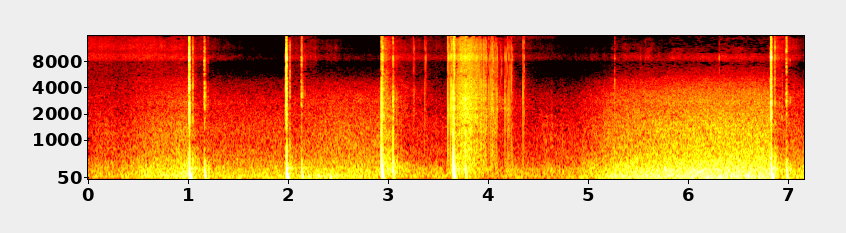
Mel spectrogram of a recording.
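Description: Fireworks bang sharply overhead, one after another.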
